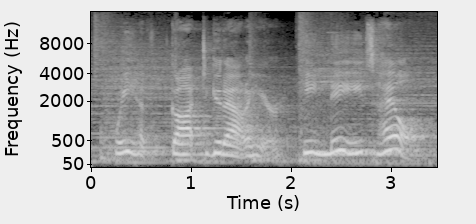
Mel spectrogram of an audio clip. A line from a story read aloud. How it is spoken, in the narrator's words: says Tomo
